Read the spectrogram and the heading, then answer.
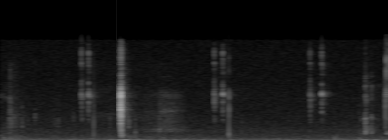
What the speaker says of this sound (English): God, I'm double clicking like an idiot.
